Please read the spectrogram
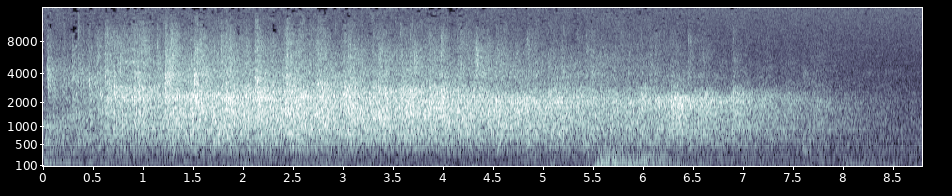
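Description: Audience applauding, building quickly to a steady level and fading away over the last couple of seconds.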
